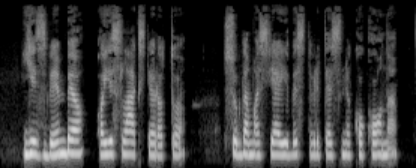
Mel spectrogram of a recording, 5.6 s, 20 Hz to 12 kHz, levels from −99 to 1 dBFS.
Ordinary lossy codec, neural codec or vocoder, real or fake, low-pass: MP3, 48 kbps; none; real; 10.8 kHz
